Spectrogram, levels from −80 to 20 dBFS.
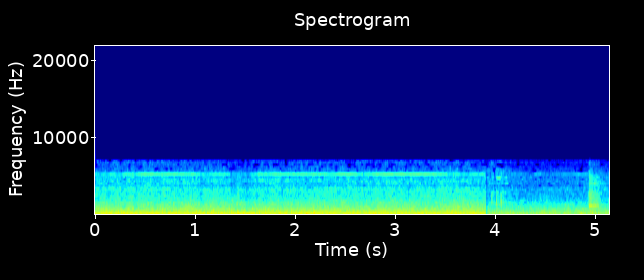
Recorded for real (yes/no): yes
